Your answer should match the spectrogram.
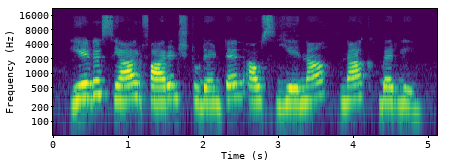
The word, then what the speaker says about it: Jena: Jedes Jahr fahren Studenten aus Jena nach Berlin. German में हमेशा याद रखो जे को हम वाई प्रोनाउंस करते हैं.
